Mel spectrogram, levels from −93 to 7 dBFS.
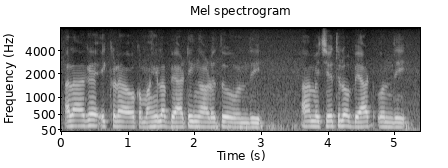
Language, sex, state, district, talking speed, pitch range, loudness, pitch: Telugu, male, Telangana, Hyderabad, 120 wpm, 135-150 Hz, -13 LUFS, 140 Hz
